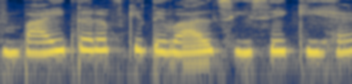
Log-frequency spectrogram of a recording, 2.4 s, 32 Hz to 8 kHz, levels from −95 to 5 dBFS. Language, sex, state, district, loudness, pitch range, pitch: Hindi, female, Jharkhand, Palamu, -11 LUFS, 260-290 Hz, 270 Hz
